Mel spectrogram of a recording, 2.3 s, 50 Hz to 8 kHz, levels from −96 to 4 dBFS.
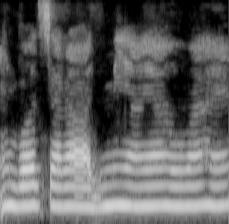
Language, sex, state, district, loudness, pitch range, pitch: Hindi, female, Chhattisgarh, Raigarh, -17 LUFS, 220-225 Hz, 225 Hz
